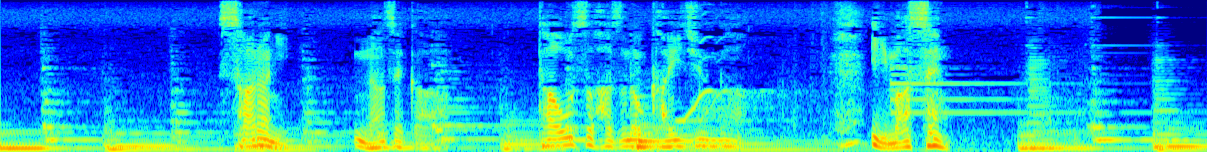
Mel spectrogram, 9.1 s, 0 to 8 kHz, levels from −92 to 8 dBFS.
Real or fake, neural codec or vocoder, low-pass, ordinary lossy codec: real; none; none; none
